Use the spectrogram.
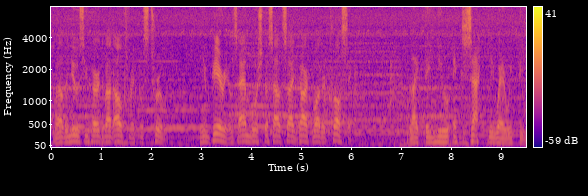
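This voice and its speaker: A man voices a loyal soldier on the run in a fantasy game. He is worn out and speaks gravely and earnestly in a mid-pitched voice. Music is loud behind him. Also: steady tone, unhurried, close to an everyday voice. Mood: weary. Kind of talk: video game voice acting.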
